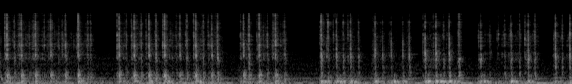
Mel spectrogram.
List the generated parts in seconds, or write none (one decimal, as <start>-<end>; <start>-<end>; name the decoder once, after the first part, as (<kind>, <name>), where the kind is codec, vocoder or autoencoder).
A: 0.0-5.7 (vocoder, Vocos)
